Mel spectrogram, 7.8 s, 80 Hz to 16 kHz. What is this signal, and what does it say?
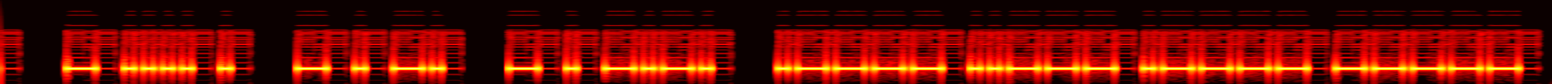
Morse code, heard as a keyed tone, about 25 wpm, 750 Hz. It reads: THE TEN TEC 1210
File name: Archive / 25 WPM / 25WPM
